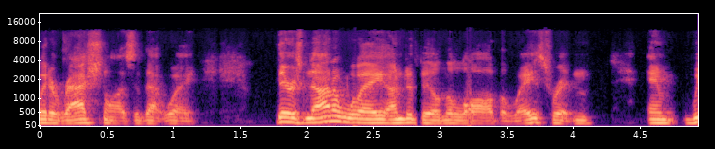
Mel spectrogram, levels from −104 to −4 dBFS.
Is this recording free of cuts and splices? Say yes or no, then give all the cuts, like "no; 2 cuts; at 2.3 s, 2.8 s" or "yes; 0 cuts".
no; 1 cut; at 2.8 s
